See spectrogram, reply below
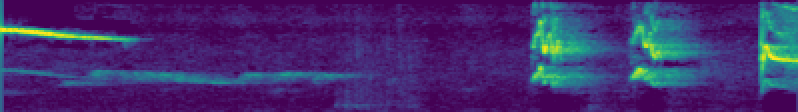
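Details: Orange-headed thrush song used as a lure to draw out a reluctant singer. A long whistle fades and drifts downward, then three short, sharp, buzzy bursts follow at roughly half-second intervals, with a low background hum.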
